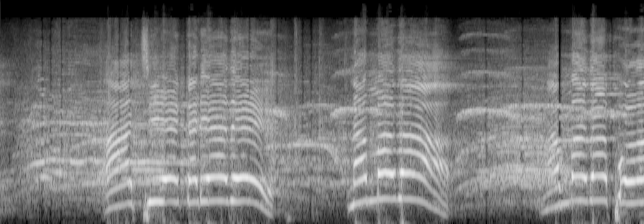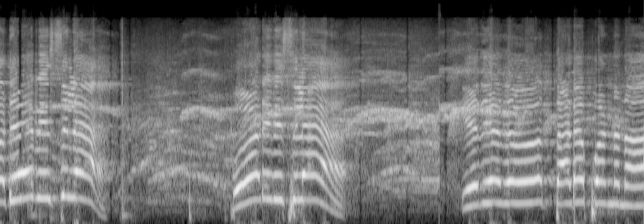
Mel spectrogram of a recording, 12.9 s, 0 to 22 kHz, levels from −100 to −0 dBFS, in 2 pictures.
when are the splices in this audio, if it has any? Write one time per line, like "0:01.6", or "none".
0:10.7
